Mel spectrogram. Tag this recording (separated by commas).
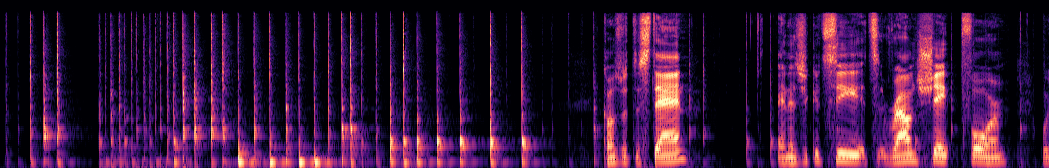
Speech, Music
